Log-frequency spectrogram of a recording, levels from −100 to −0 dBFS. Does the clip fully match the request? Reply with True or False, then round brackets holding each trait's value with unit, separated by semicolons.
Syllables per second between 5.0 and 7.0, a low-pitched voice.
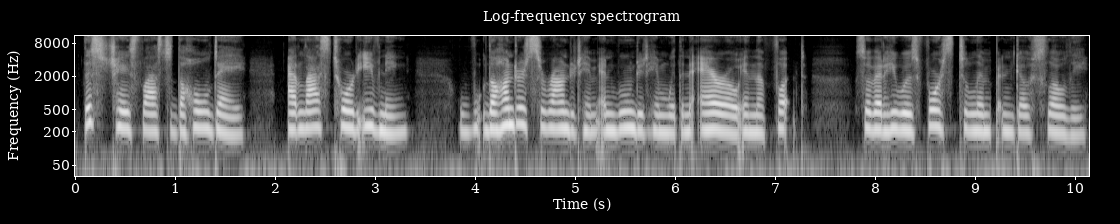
False (5.4 syllables/s; 215 Hz)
